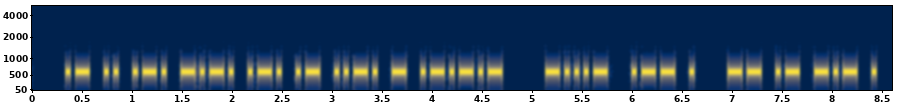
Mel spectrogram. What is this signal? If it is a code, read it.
Morse code, heard as a keyed tone, about 25 wpm, 600 Hz. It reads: AIRCRAFT. <BT> WE MAKE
